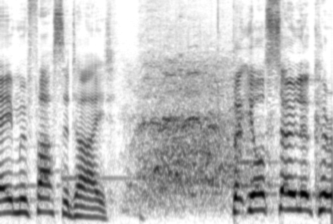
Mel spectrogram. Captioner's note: laughter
